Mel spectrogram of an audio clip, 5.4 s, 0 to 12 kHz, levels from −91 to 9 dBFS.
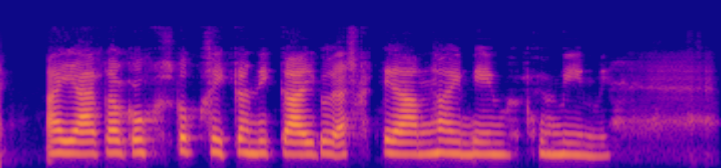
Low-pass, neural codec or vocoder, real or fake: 7.2 kHz; codec, 16 kHz, 1 kbps, FunCodec, trained on LibriTTS, 50 frames a second; fake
